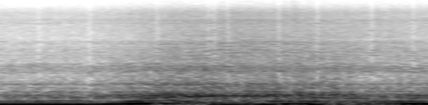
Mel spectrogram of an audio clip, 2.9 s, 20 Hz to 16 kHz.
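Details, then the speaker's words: 2002 Dodge Stratus 2.7L driven about three miles, fully warm, after replacing the transmission control solenoid and cleaning pan magnet; smooth low engine rumble with the earlier whine gone, transmission sounds normal. "changing that transmission control solenoid worked wonders right now I drove it around the block we actually drove it probably bout three miles heated everything up everything's nice and warm it sounds a lot better"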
